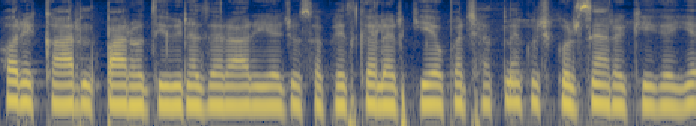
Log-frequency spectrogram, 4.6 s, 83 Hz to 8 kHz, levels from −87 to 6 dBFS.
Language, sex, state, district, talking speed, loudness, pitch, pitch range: Hindi, female, Bihar, Katihar, 310 wpm, -15 LUFS, 185 Hz, 180-190 Hz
